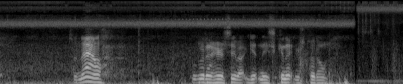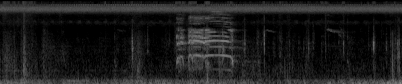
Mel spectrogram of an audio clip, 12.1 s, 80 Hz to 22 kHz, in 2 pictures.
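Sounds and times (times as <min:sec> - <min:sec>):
rooster crowing: 0:08.7 - 0:09.7.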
